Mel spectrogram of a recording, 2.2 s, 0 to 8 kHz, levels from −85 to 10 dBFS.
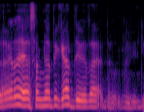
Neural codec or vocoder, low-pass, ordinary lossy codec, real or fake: codec, 24 kHz, 0.9 kbps, WavTokenizer, small release; 7.2 kHz; none; fake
